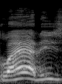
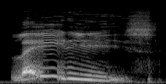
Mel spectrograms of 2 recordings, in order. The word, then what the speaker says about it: ladies: that's a good question well if you count the consonants you only got one so we're going to divide the syllable there and it's not lattice it is ladies ladies and gentlemen ladies and you know that because you know the doubling rule constant doubling we didn't double the consonant so the vowel is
